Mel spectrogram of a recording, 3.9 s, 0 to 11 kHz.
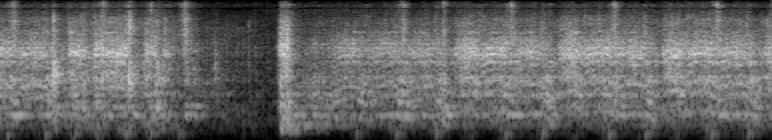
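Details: New Holland L783 skid steer, bought at auction as hard to start, fuel pump powered though owner believes it dead: starter cranks in an even quick chug, briefly tries to catch but never runs; crank, no start.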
